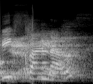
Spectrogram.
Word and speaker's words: bifana: And I'm sorry, can you say again, how do you pronounce this? Well, bifana.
